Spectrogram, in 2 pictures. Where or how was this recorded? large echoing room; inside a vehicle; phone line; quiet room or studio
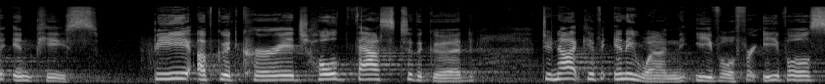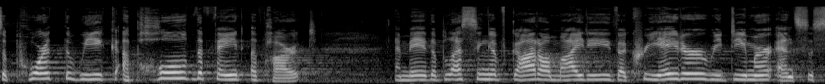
large echoing room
